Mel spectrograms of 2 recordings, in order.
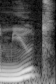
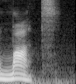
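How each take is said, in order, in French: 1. La voyelle est longue, comme le mot 'you'. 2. La voyelle est courte, comme dans 'cut'. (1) "U c'est U, on va dire mute" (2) "on va pas dire mat"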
